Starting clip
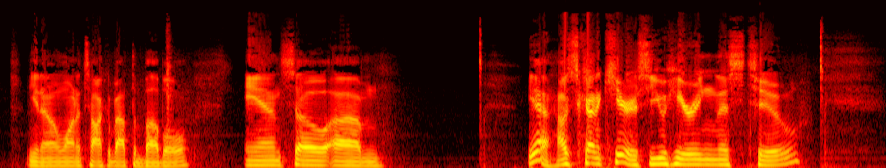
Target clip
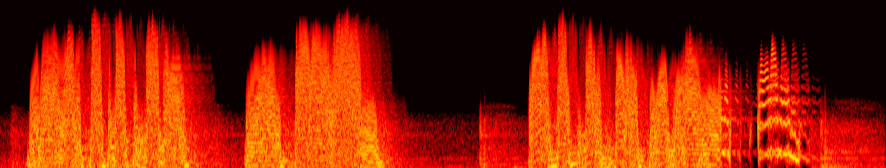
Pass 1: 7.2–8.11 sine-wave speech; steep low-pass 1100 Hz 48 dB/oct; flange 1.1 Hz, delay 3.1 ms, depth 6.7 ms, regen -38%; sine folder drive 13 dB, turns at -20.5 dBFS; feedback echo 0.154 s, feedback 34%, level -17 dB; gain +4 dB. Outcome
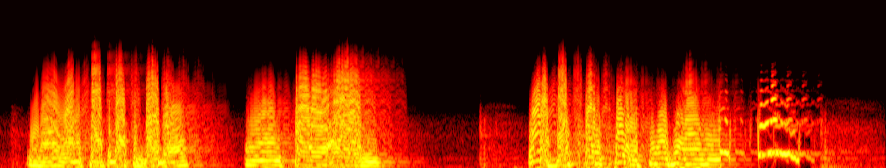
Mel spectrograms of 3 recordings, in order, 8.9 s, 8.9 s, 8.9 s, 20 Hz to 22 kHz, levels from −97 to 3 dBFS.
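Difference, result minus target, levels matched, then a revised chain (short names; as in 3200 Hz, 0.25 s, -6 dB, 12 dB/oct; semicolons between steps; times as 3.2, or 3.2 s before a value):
sine folder: distortion -30 dB; echo 50 ms late
7.2–8.11 sine-wave speech; steep low-pass 1100 Hz 48 dB/oct; flange 1.1 Hz, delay 3.1 ms, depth 6.7 ms, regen -38%; sine folder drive 13 dB, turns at -30.5 dBFS; feedback echo 0.104 s, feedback 34%, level -17 dB; gain +4 dB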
